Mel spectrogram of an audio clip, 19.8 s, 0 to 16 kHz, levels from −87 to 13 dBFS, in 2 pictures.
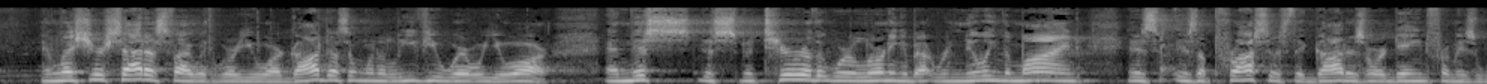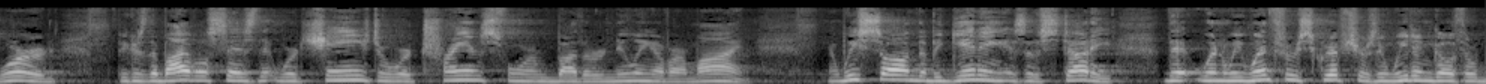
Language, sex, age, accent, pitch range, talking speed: English, male, 50-69, American, 150-185 Hz, 225 wpm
